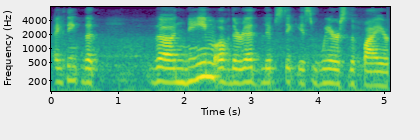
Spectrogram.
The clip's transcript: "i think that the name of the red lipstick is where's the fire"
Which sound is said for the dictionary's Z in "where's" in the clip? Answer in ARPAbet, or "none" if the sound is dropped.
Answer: S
